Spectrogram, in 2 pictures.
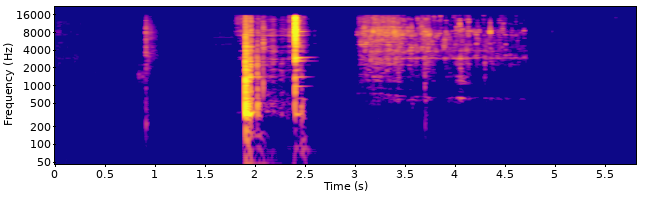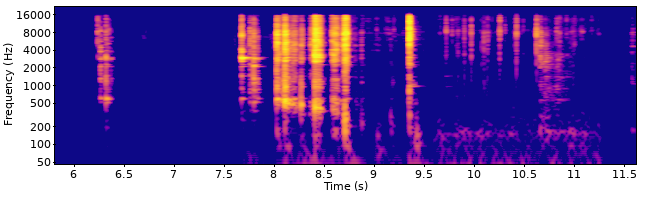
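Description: Small metal camp kettle: two sharp clinks of its lid and handle, a faint pour of liquid into it, then a cluster of quick clinks and taps about eight seconds in as spices and a cinnamon stick go into the pot.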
